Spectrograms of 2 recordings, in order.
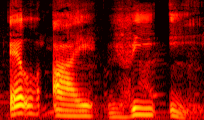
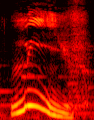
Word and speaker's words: live: L-I-V-E, live. Simple, right? Yet we often hear people say leave when they mean live.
